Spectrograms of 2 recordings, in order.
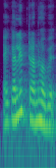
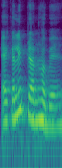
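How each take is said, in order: Both takes have the same delivery.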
